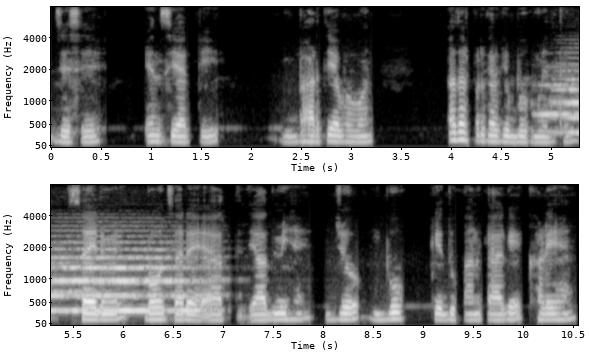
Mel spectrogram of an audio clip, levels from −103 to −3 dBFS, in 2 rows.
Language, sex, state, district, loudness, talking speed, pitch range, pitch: Hindi, male, Bihar, Bhagalpur, -20 LUFS, 135 wpm, 120-160 Hz, 125 Hz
